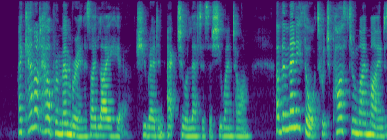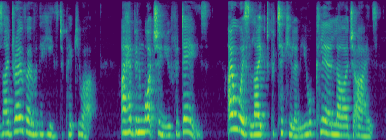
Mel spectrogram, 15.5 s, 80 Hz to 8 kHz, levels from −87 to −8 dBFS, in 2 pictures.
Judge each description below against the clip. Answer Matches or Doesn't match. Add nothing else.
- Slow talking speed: Doesn't match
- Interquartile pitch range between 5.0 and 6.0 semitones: Matches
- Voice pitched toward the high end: Matches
